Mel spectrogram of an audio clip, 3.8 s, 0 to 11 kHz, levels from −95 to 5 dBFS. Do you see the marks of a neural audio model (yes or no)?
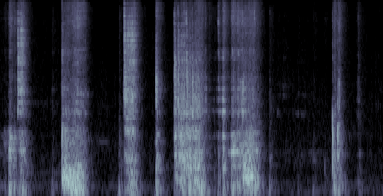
no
